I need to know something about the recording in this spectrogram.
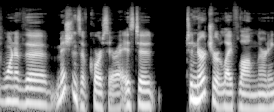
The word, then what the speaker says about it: Coursera: Now, you are the co-founder of a group called Coursera. Is that how you pronounce it? Yes, Coursera.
